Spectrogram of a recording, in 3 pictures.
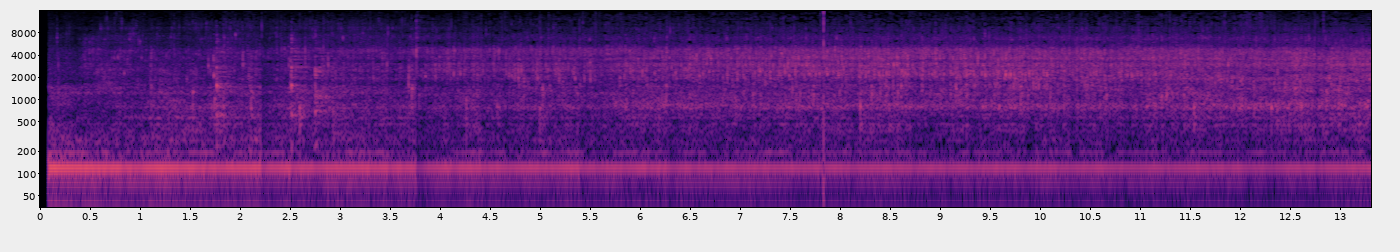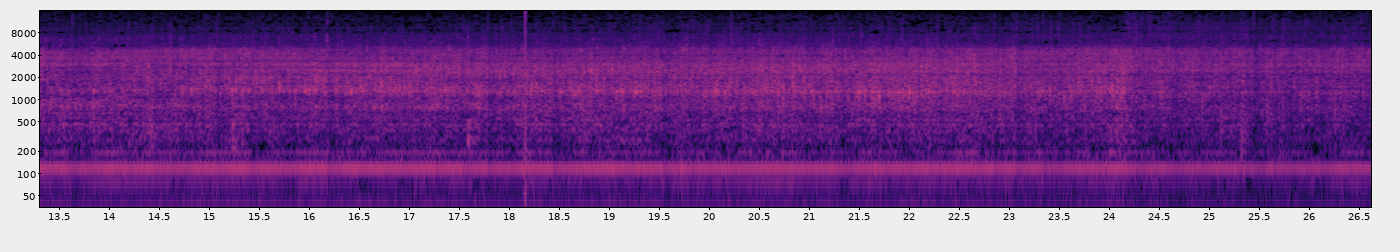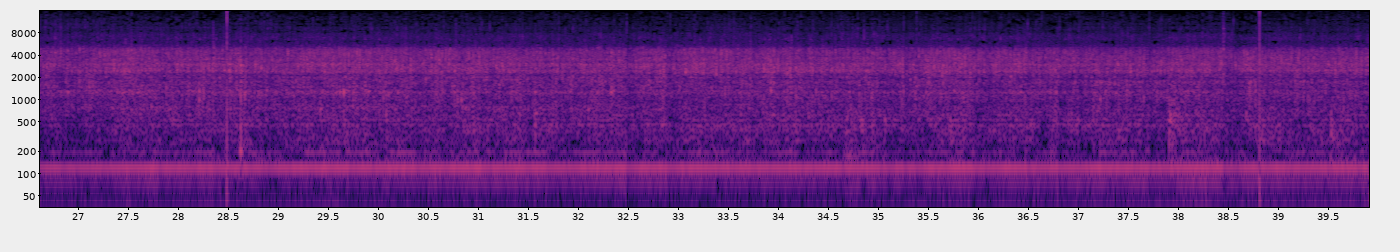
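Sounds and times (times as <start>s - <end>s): chicken frying in hot oil: 0.1s - 39.9s.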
